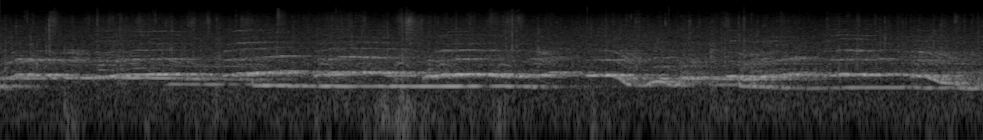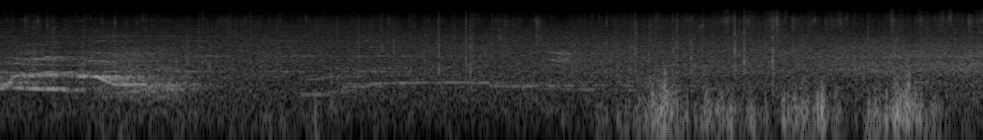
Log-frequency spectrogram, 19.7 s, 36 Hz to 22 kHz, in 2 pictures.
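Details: Two timber wolves howl together in long, overlapping, wavering tones that slide up and down, heard while a polar bear was being filmed on 20 April 2010.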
